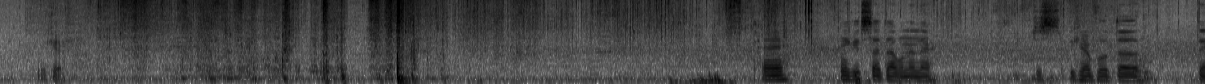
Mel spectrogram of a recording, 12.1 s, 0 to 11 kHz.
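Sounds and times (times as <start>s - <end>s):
packaging crinkling: 0.9s - 8.3s.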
